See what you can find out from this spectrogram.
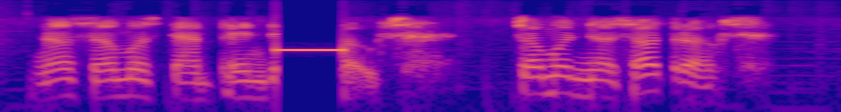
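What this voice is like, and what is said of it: Imitated American accent in Spanish. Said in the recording (Spanish): “qué buena imitación de un americano”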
